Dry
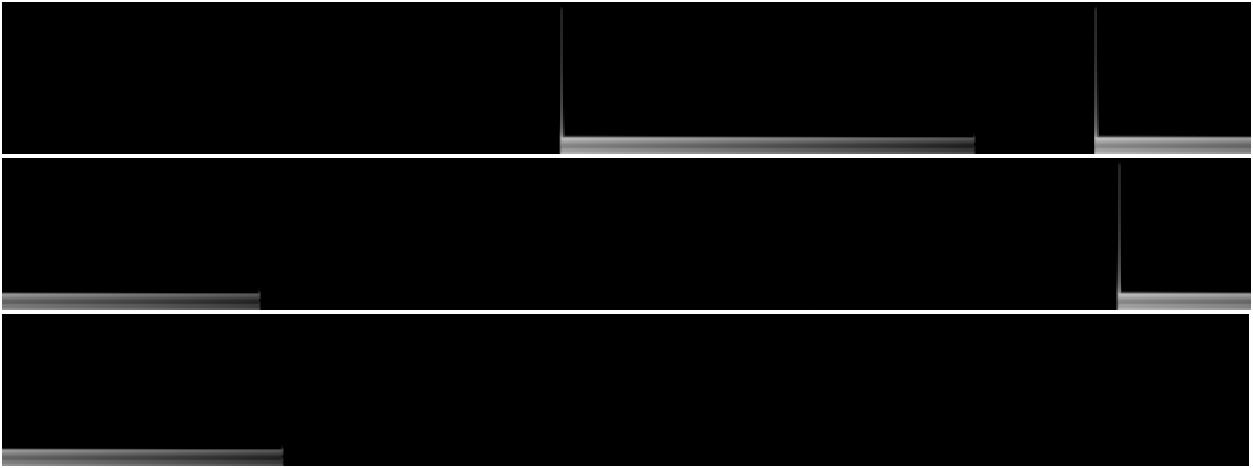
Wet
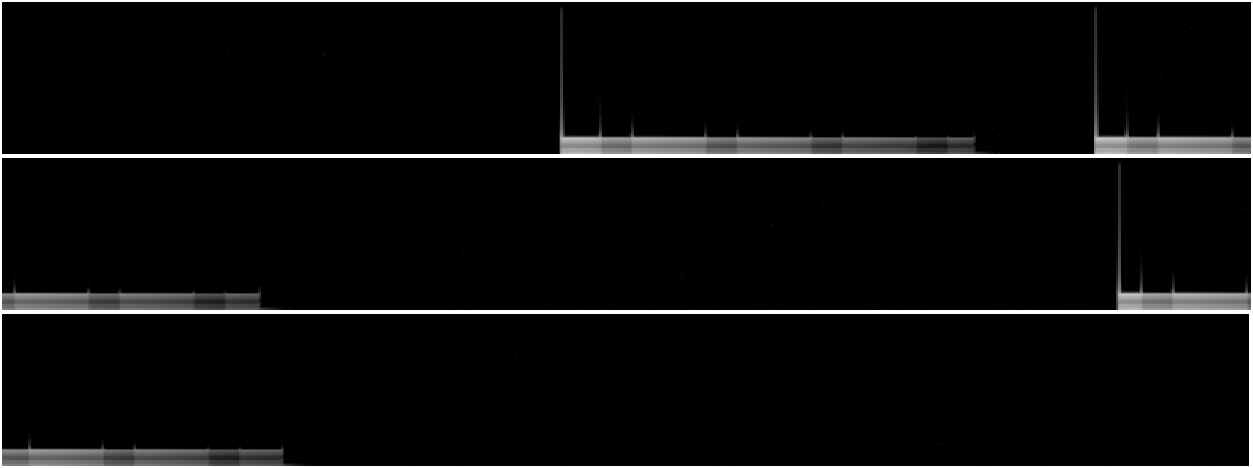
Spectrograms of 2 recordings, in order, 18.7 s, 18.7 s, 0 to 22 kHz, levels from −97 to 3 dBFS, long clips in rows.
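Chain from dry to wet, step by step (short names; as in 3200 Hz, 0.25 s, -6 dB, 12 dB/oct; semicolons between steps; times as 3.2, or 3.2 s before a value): HPF 140 Hz; notches 60/120/180/240 Hz; chopper 1.9 Hz, depth 65%, duty 70%; gain +3 dB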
